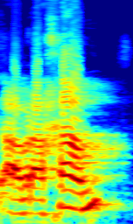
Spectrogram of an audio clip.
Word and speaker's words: Abraham: serás Abraham verdad Bueno en español la pronunciación no cambia mucho porque la H no tiene sonido pero en otros idiomas en inglés es Abraham que porque la H hace esa ese sonido Abraham Qué significa padre de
